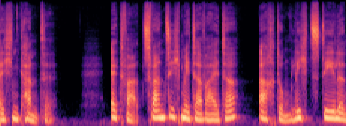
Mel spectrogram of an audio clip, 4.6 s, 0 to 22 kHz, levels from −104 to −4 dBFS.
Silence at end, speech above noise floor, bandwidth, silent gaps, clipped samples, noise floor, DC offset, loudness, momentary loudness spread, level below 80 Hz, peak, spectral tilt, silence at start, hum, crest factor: 0 s; 43 dB; 19.5 kHz; none; under 0.1%; -64 dBFS; under 0.1%; -22 LUFS; 9 LU; -60 dBFS; -6 dBFS; -5 dB/octave; 0 s; none; 16 dB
